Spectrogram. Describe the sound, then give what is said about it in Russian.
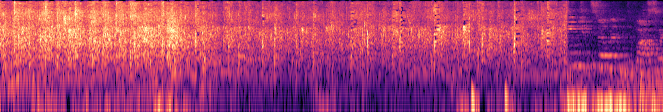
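A large audience at a concert applauds loudly and steadily for several seconds to welcome two musicians. It is a dense wash of many hands clapping that drops away abruptly before a voice begins. “Я думаю, что сейчас такой гром аплодисментов будет здесь.”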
